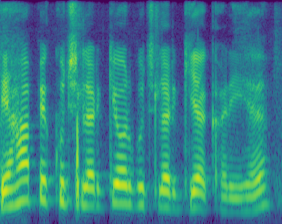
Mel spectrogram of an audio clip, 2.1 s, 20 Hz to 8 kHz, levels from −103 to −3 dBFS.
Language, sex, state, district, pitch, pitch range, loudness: Hindi, male, Arunachal Pradesh, Lower Dibang Valley, 185 Hz, 165-220 Hz, -17 LUFS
